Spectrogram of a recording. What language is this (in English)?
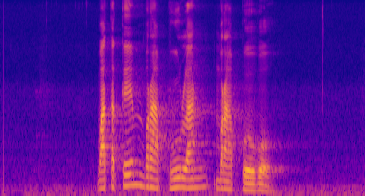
Javanese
